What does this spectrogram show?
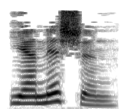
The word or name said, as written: yanisin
